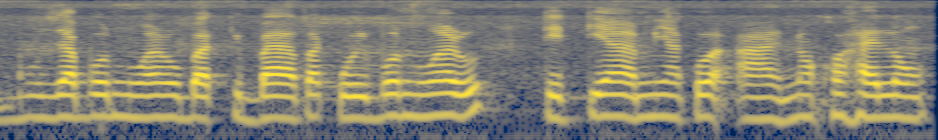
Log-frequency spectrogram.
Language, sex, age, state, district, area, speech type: Assamese, female, 60+, Assam, Lakhimpur, rural, spontaneous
